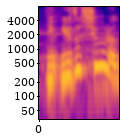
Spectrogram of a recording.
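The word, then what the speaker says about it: 柚子酒: use that , but in Japanese it's not called yuzu sake, and It's pronounced yuzu shu , so it's a different [the most famous drink in Korea.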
